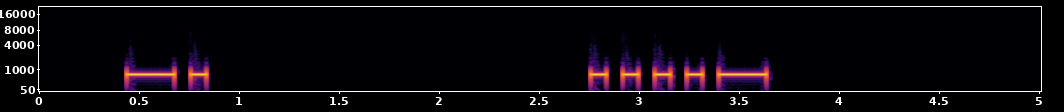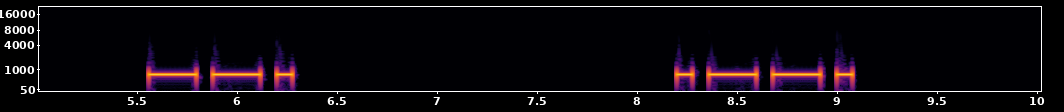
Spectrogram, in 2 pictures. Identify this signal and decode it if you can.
Morse code, heard as a keyed tone, about 15 wpm, spaced as for 4 wpm, 700 Hz. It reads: N4GP
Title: USA Call Signs - 8x Character Spacing - 15wpm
